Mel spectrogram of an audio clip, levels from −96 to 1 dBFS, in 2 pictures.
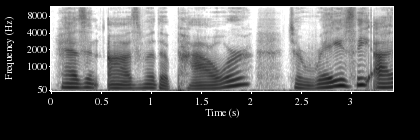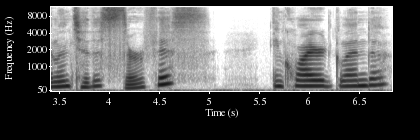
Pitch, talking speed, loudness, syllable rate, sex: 185 Hz, 115 wpm, -17 LUFS, 3.9 syllables/s, female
